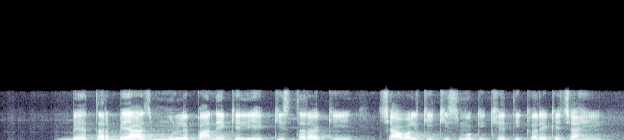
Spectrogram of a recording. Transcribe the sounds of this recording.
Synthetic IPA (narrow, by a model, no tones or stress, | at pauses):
bɛɦt̪əɾbjad͡ʒmunlepanekeliekist̪əɾəɦki | t͡ʃaʋəlkikismokikʰet̪ikəɾeket͡ʃaɦi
